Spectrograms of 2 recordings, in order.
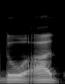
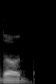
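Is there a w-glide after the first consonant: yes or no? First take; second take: yes; no. First: A w-like glide follows the first consonant. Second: No glide follows the first consonant. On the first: The speaker calls it wrong. "দোয়াদ বলে অনেকে ... এই দোয়াদ হবে না" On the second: The speaker calls it right. "দদ হবে"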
